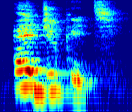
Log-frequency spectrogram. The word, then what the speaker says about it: educate: Educate. E is stressed.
